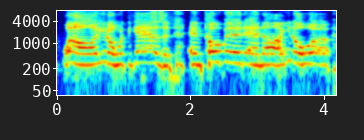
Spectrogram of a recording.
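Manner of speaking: a hint of a stammering service guy; lightly voiced dealer fumbling for excuses; mocking the dealer.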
